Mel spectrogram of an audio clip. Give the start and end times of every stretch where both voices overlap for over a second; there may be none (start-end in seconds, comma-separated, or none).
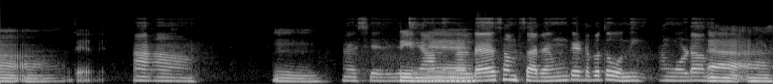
none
